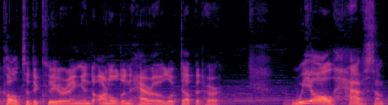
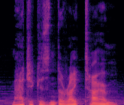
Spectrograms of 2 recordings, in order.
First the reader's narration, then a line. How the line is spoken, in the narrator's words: whispered Harrow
